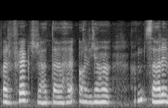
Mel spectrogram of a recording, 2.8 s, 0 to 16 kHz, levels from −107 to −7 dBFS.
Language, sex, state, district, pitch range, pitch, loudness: Hindi, male, Bihar, Bhagalpur, 205-230 Hz, 215 Hz, -28 LUFS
